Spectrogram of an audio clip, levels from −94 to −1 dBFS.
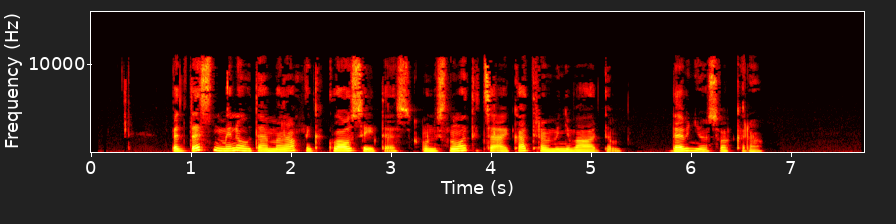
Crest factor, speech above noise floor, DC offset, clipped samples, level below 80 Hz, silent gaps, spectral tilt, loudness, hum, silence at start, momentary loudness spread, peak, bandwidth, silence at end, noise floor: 18 dB; 53 dB; under 0.1%; under 0.1%; -74 dBFS; none; -5 dB/octave; -25 LUFS; none; 0.85 s; 10 LU; -8 dBFS; 11.5 kHz; 1 s; -78 dBFS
